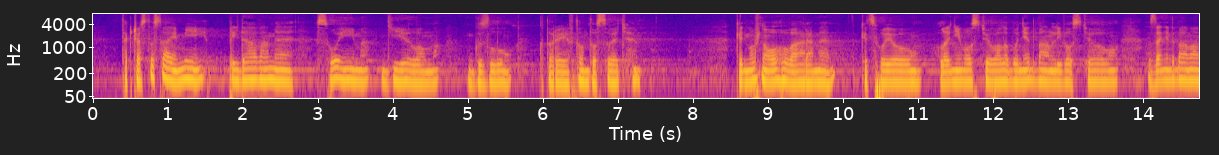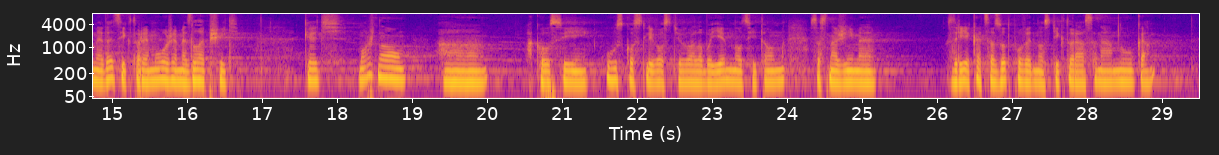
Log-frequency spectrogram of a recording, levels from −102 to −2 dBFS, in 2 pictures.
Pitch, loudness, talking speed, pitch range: 125 Hz, -23 LUFS, 90 wpm, 120-130 Hz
